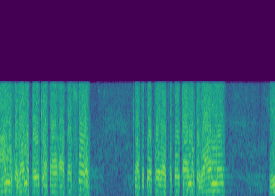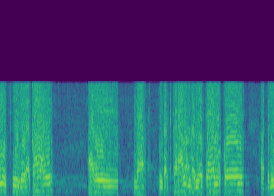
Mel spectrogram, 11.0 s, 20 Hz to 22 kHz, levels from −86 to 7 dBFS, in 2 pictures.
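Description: From start to finish the speech carries a mu-law and A-law mix-up: the G.711 telephone signal, band-limited to 4 kHz, was coded with A-law but decoded as mu-law. Each 8-bit code maps to the wrong level, so loud passages sound harsh and gritty while quiet stretches are lifted into a hiss. On a waveform the pauses never reach zero, and the spectrogram shows broadband noise filling every gap below 4 kHz.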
